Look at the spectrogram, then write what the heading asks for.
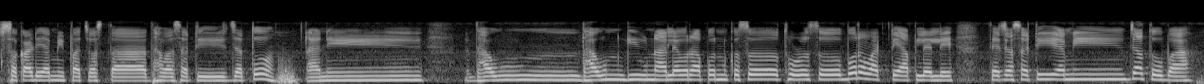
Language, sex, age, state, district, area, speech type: Marathi, female, 30-45, Maharashtra, Wardha, rural, spontaneous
